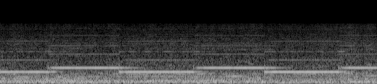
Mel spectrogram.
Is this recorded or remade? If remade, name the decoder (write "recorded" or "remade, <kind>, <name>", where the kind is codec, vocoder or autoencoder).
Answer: recorded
